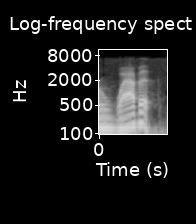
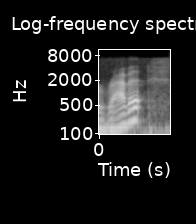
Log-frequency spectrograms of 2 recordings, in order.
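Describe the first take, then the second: First: The word begins with a w sound. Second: The word begins with an r sound. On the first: A young child says it this way. The speaker calls it wrong. "or wabbit for" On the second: This is the adult form. The speaker calls it right. "for rabbit"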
